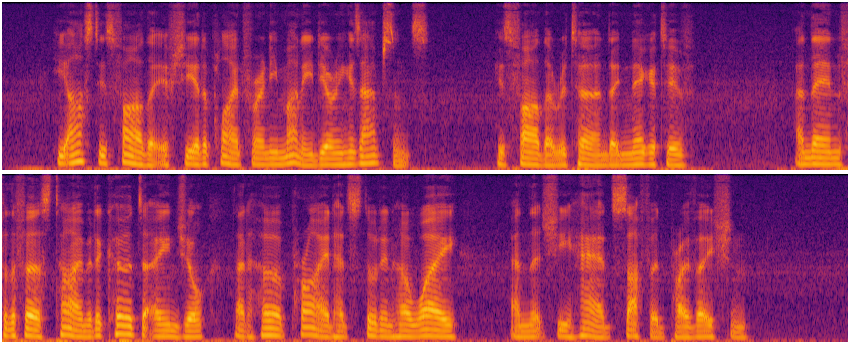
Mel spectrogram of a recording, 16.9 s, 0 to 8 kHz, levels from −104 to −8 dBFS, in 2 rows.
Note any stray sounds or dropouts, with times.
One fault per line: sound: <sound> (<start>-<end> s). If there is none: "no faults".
no faults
